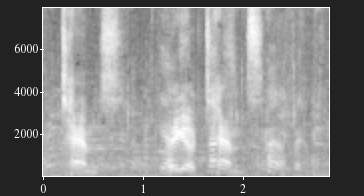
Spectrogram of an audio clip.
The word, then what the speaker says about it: Thames: Yes, there you go, Thames. Perfect. I keep saying Thames or whatever, but Thames. River Thames, guys.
